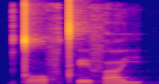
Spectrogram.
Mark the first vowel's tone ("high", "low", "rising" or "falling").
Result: rising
